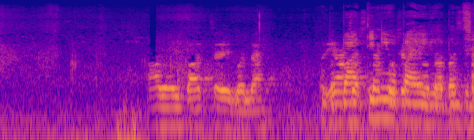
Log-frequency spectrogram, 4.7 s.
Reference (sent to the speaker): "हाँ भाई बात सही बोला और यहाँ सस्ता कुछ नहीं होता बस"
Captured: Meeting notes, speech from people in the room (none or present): present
